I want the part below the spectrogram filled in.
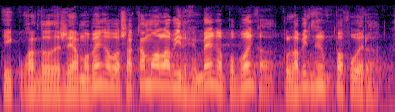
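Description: A man's voice: on the high side, animated, quick pace. An older man from Andalusia telling stories in a radio interview, stumbling and repeating words as he goes. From Andalusia, Spain (La Rambla, Córdoba). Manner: hesitant, repeats words, homely storytelling. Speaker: vice president and founding member of a brotherhood. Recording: reverberant room.

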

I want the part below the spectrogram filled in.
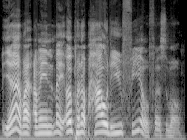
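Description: A man's voice: high voice, sing-song, moderate pace, noisy background. A man hosting a casual podcast, teasing his guest and calling him "mate" often. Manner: laughing, teasing, says "mate" a lot. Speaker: podcast host.

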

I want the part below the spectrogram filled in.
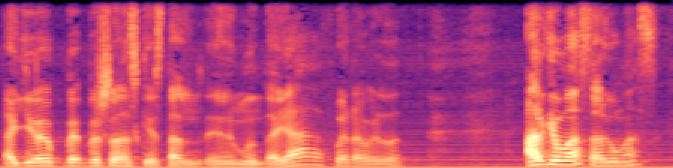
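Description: A man's voice: medium pitch, lively intonation, a little fast. A man preaching a sermon in church as pastor. He preaches with emphasis, repeats his phrases, quizzes the congregation and drops English words into his speech.

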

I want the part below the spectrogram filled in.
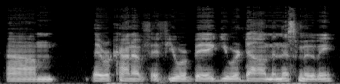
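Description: A man's voice: deep voice, monotone, normal speed, a bit bright, dry recording. A man co-hosting a casual movie review podcast, with dry, wry humor. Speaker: podcast co-host.

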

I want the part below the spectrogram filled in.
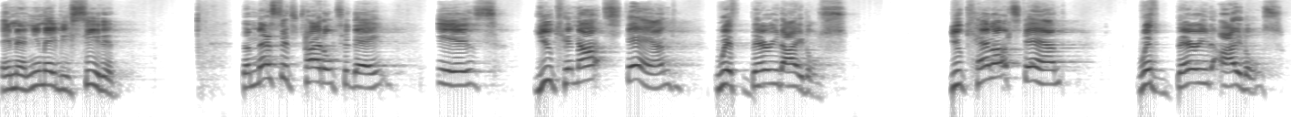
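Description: A woman's voice: on the high side, lively intonation, takes it slowly, long pauses, a bit bright. A woman pastor preaching a sermon into a pulpit microphone in a church, emphatic and calling for the congregation's responses. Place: church sanctuary.

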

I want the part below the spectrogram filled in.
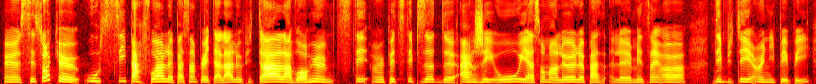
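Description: A woman with a Quebec French accent answers interview questions in a methodical, explanatory way. Her voice is fairly high and very smooth, recorded dry with hardly any room around it. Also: fairly even intonation, moderate pace, dry recording. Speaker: guest pharmacist.

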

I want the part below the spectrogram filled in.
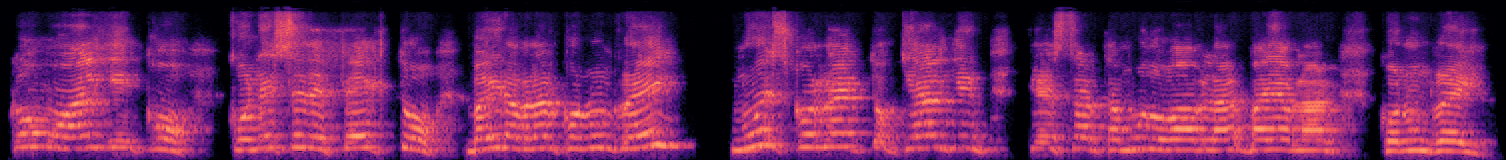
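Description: Man, rabbi, sermon, animated, shouts for emphasis, rhetorical questions, high pitch, echoey room. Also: normal speed, gravelly, hardly any pauses. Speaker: rabbi giving a Torah talk.

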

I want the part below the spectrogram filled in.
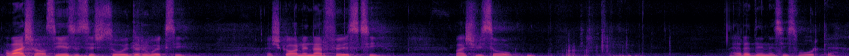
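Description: A man preaching a sermon with a Swiss German accent, animated, swinging between loud declarations and hushed asides. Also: mid-range voice, a little fast, long pauses, slight background noise. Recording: long hall reverb.

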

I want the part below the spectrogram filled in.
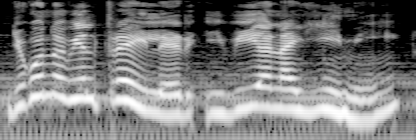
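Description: A young Chilean woman hosting a casual podcast chat, animated and opinionated, laughing easily. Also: a little high, quick pace, faint music behind. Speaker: podcast host.

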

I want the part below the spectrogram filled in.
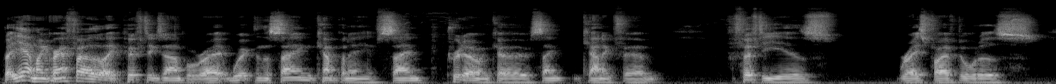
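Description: A man's voice: low-pitched, a bit bright, roomy sound. A man from small-town New Zealand, co-hosting a podcast in easygoing, chatty conversation. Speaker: podcast co-host. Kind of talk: casual chat.

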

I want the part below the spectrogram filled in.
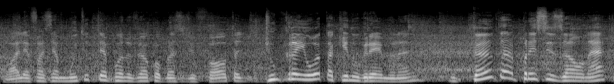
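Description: A man gives football analysis in a high-pitched voice. His delivery is halting, with frequent tag questions, and there is clear noise from the live broadcast behind him. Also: animated. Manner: halting, keeps tagging phrases for agreement. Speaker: football pundit. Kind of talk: unscripted match analysis. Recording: noisy live stadium broadcast.

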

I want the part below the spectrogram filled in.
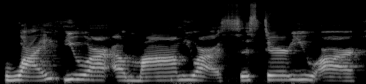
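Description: A woman in her thirties hosting a casual podcast, effusive and emotional, with lively jumps in pitch. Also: measured pace, noisy background. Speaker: podcast host.

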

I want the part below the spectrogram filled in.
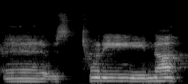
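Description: A man's voice: a little high, flat delivery, takes it slowly, dull audio. A man guest on a chat show telling a rambling, profane story in casual talk. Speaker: guest, fitness mentor.

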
